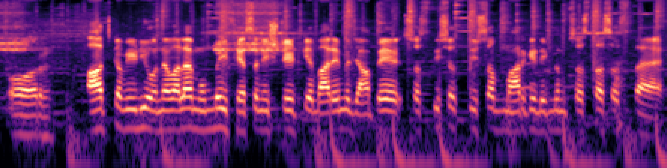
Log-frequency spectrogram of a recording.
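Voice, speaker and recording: A man in his thirties from Rajasthan talks to his viewers as he strolls through a busy outdoor market, his voice pitched a little high. He chats, points out goods and haggles over prices. Faint music plays underneath, and the sound comes from a camera held at arm's length. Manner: lively, chatty, keeps saying "so friends", quotes prices and bargains with vendors. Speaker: travel vlogger. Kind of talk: casual vlog chat while walking a street market. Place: outdoor street market in a hot city. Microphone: handheld camera at arm's length.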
